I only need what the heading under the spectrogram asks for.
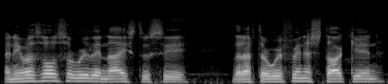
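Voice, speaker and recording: A man from Venezuela, a seminarian calmly explaining in a measured, thoughtful way. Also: mid-range voice, clean tone, no echo. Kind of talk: casual explanation.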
